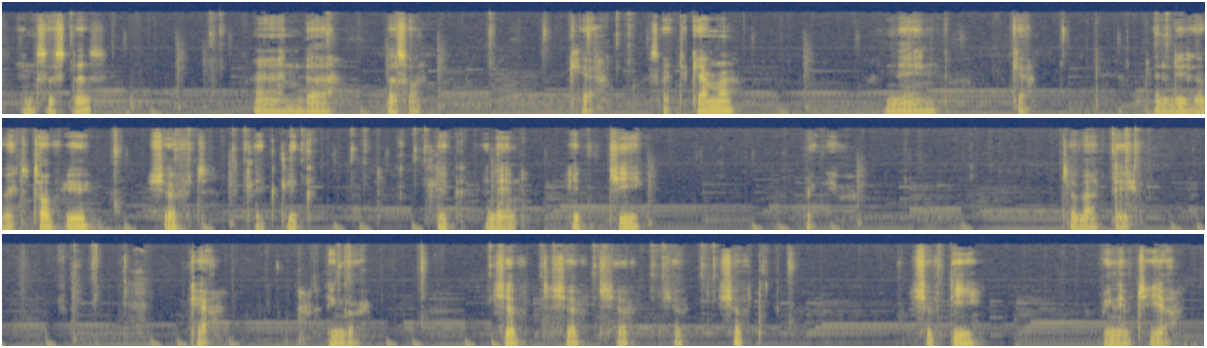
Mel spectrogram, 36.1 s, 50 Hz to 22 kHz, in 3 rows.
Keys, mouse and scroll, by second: 2.2 click, 3.4 click, 6.3 click, 11.7 click, 13.9 shift+click, 14.5 shift+click, 15.1 shift+click, 15.7 shift+click, 16.3 shift+click, 18.1 g, 18.3 middle click, 23.4 click, 23.4-24.9 scroll up 1, 24.9 click, 27.6 click, 29.1 shift+click, 29.6 shift+click, 30.1 shift+click, 30.7 shift+click, 31.2 shift+click, 33.2 shift+d, 33.6 middle click.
